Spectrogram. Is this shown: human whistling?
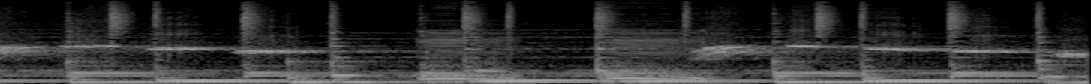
yes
